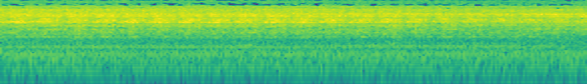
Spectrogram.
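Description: Cylinder boring machine running steadily, its boring bar spinning and cutting inside an engine block's cylinder bore. The sound is continuous and even, with a high-pitched edge over a few steady tones.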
